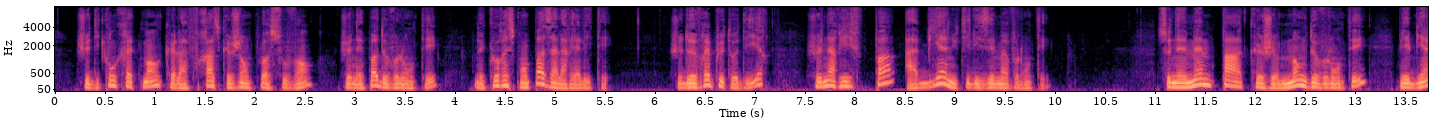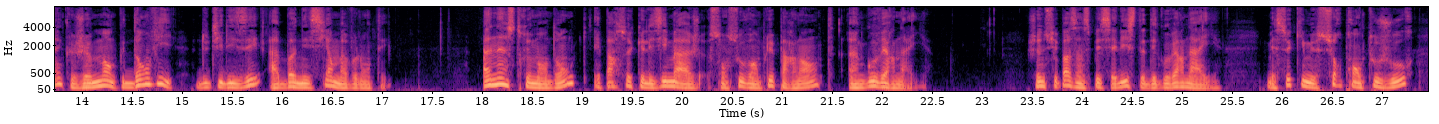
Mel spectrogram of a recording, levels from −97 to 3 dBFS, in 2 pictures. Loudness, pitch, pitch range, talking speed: -22 LUFS, 100 Hz, 85-120 Hz, 175 wpm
